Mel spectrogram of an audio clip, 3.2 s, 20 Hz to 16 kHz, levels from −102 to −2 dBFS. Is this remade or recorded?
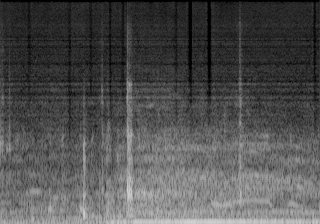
remade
